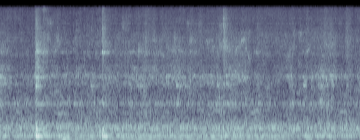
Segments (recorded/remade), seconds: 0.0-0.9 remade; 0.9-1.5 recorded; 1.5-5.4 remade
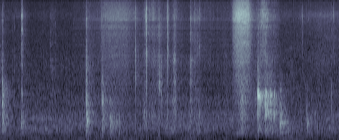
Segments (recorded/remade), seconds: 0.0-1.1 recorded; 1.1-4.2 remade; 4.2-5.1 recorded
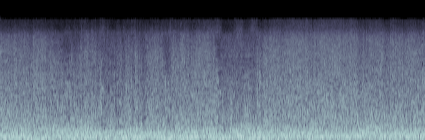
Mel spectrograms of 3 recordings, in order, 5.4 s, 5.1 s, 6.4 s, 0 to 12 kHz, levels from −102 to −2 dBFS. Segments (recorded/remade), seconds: 0.0-1.8 remade; 1.8-3.0 recorded; 3.0-6.4 remade

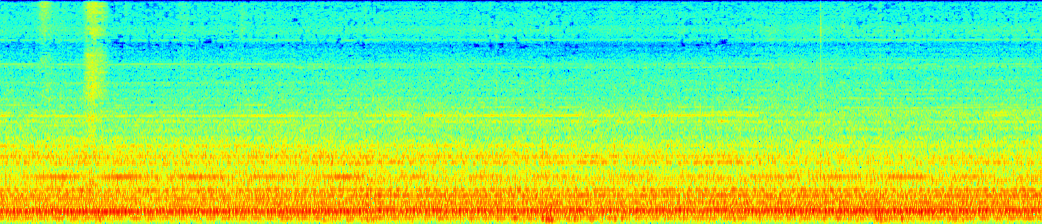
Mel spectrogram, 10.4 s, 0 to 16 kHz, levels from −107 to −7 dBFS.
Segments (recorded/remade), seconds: 0.0-3.8 recorded; 3.8-4.7 remade; 4.7-5.8 recorded; 5.8-6.8 remade; 6.8-7.7 recorded; 7.7-8.4 remade; 8.4-10.4 recorded

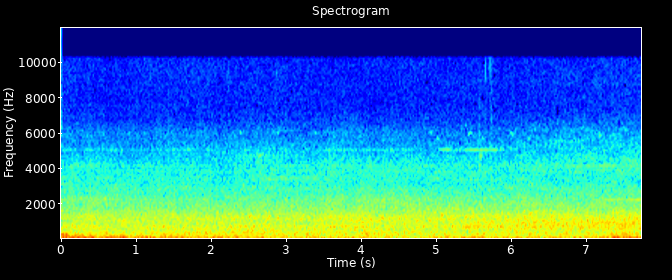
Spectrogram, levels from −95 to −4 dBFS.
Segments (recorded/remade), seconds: 0.0-2.0 remade; 2.0-3.4 recorded; 3.4-4.8 remade; 4.8-7.7 recorded

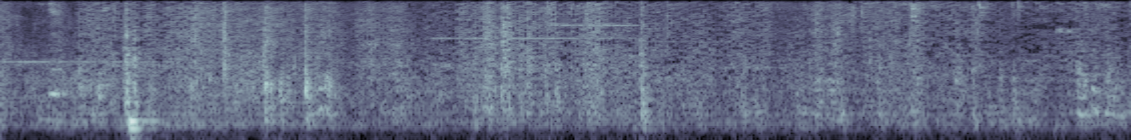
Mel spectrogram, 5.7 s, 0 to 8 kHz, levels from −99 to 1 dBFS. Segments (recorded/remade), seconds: 0.0-0.9 recorded; 0.9-2.0 remade; 2.0-5.7 recorded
